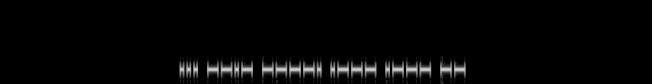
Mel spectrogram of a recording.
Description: Morse code, heard as a keyed tone, about 36 wpm, 700 Hz. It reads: SQ9JJM
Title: DXCC-100 Call Signs - 6 Characters - 35wpm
